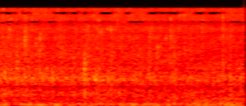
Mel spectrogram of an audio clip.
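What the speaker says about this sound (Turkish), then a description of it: "Doğradığımız soğanları ilave edelim ve kavuralım." Chopped onions sautéing in oil in a pot, a steady, even sizzle and crackle that holds at one level throughout, close by, with no talk over it.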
